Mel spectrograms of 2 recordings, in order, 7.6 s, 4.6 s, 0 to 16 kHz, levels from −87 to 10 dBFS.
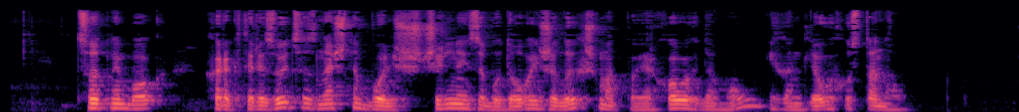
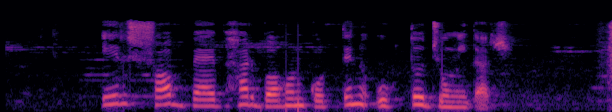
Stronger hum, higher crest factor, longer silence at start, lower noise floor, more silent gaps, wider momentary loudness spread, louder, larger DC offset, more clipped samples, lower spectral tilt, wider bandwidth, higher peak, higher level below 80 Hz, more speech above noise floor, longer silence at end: neither; about the same, 20 dB vs 18 dB; second, 0.6 s vs 0.75 s; first, -75 dBFS vs -67 dBFS; neither; first, 11 LU vs 7 LU; first, -25 LUFS vs -31 LUFS; neither; neither; about the same, -4.5 dB/octave vs -4.5 dB/octave; first, 11.5 kHz vs 8.4 kHz; first, -6 dBFS vs -16 dBFS; first, -54 dBFS vs -66 dBFS; first, 51 dB vs 36 dB; first, 0.85 s vs 0 s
